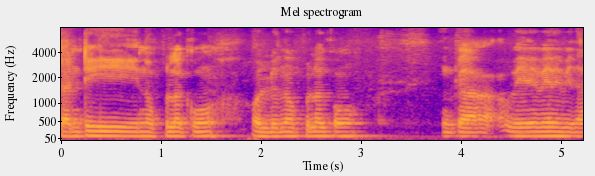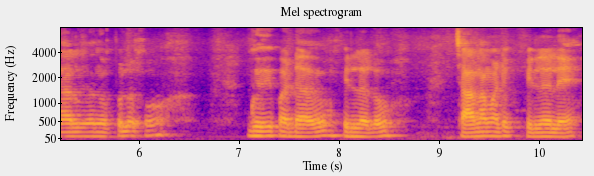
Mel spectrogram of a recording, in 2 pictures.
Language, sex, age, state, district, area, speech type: Telugu, male, 30-45, Telangana, Vikarabad, urban, spontaneous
